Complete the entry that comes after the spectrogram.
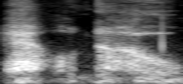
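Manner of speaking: breathy, hushed whisper. Answering whether the show will get a review, whispering. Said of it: "Why are you whispering?".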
